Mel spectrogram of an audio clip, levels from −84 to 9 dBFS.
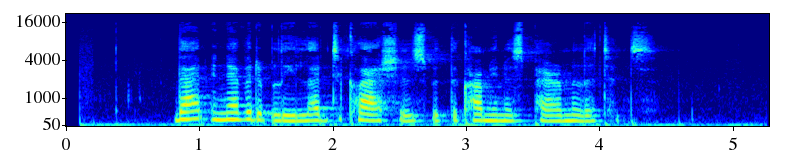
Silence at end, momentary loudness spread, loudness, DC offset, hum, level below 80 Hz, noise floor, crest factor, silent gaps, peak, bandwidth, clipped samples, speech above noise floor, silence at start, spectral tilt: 0.15 s; 11 LU; -30 LUFS; under 0.1%; none; -52 dBFS; -54 dBFS; 18 dB; none; -12 dBFS; 16 kHz; under 0.1%; 24 dB; 0.1 s; -5 dB/octave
